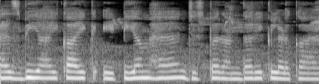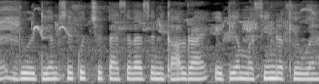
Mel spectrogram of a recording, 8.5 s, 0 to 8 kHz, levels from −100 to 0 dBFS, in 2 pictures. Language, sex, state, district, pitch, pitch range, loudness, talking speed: Hindi, male, Punjab, Fazilka, 205 Hz, 200-220 Hz, -16 LUFS, 190 wpm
